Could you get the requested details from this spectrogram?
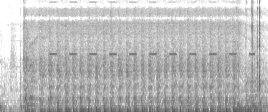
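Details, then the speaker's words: Multicylinder petrol engine with a dead misfire, cranked in clear flood mode: starter turns at a steady even beat without firing, suggesting compression is not the problem. "clear flood mode there you can hear the even crank so it's not likely a compression issue that you're actually dealing with right"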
